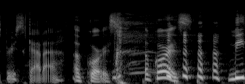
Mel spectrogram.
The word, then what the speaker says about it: bruschetta: And for me to not have realized that, because I'm one of those boring people who always corrects other people when they say bruschetta. It's bruschetta.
